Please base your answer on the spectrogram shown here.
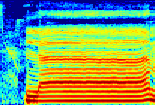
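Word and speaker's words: ل: স্বাভাবিক উচ্চারণ হবে। লাম হরফ, কাপের কোনো নক্তা নেই, লামের কোনো নক্তা নেই, লাম খালি লাম।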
